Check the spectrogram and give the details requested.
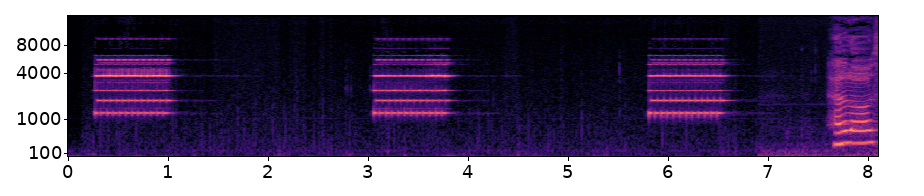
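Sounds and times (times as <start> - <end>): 
telephone ringing with an electronic trill: 0.3 - 1.4, 3.0 - 4.2, 5.8 - 6.9
speech: 7.7 - 8.0.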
